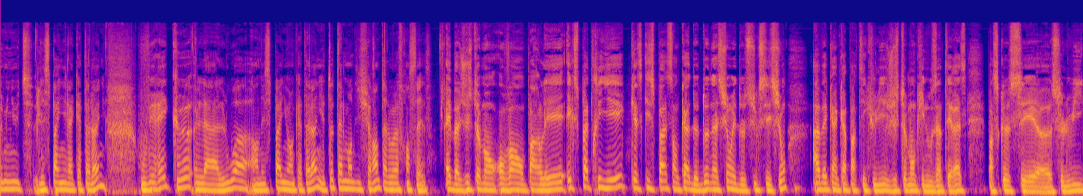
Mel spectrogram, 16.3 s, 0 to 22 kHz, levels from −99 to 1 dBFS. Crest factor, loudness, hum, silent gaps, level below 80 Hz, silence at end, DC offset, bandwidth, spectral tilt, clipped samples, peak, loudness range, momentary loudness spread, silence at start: 14 dB; -18 LUFS; none; none; -44 dBFS; 0 s; under 0.1%; 14 kHz; -6 dB/octave; under 0.1%; -4 dBFS; 1 LU; 4 LU; 0 s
